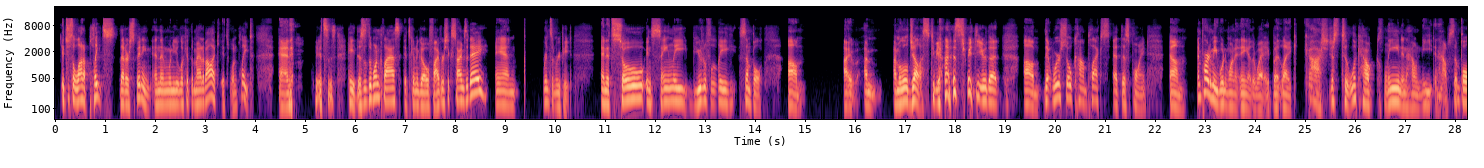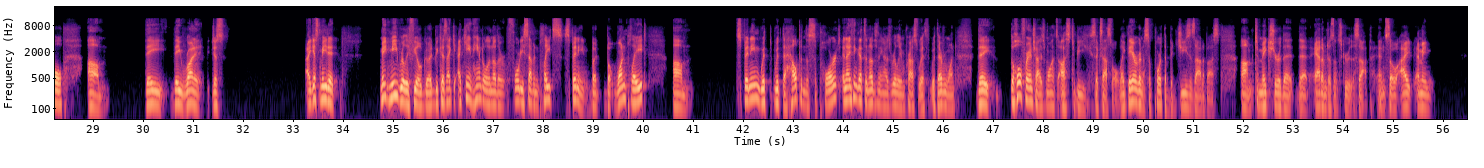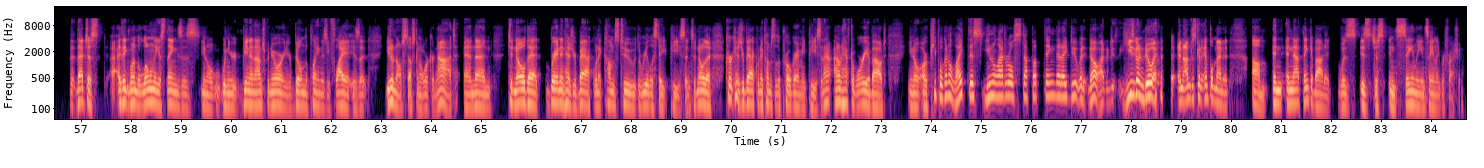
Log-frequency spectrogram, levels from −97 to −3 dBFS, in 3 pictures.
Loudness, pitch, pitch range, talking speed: -24 LUFS, 130 Hz, 115-150 Hz, 215 wpm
